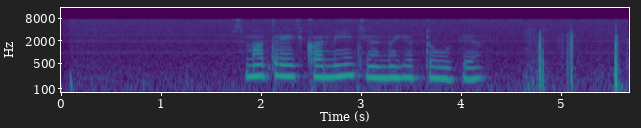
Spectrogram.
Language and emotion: Russian, sad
